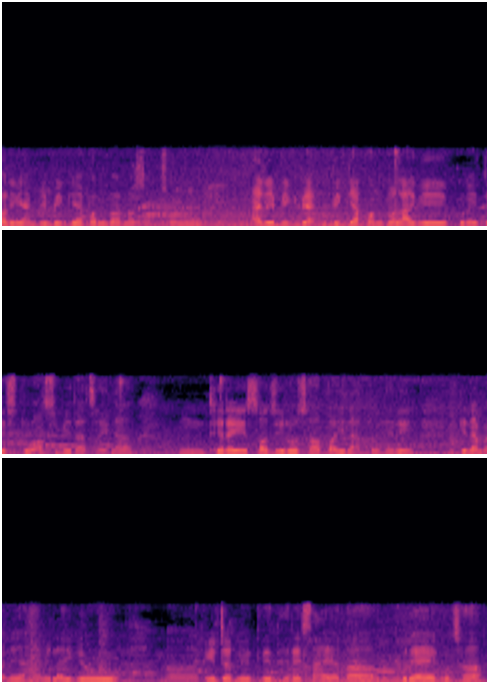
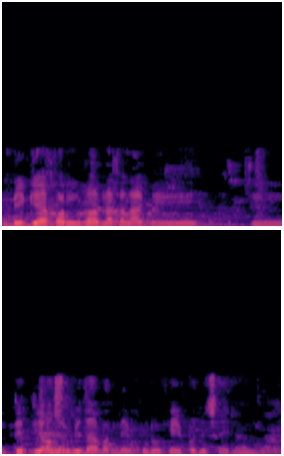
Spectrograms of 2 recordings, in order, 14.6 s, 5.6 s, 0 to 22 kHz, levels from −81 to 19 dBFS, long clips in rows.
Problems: constant background noise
